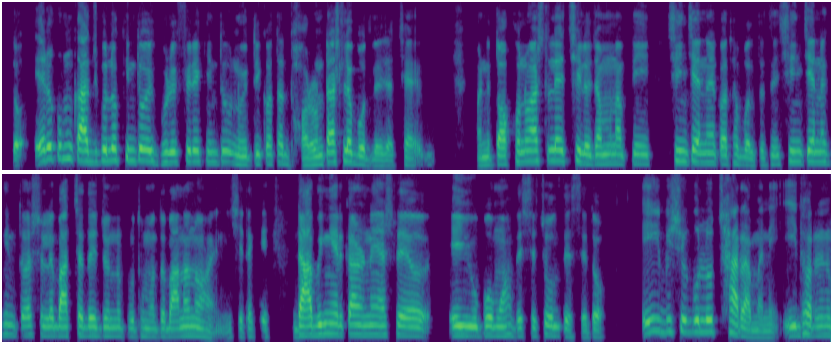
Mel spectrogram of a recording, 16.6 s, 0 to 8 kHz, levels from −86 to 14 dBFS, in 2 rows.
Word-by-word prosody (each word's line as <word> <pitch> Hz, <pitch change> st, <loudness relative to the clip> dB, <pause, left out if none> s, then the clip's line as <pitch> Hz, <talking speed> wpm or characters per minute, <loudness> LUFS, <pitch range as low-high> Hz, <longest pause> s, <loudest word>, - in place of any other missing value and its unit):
তো -, -, +5 dB, 0.2 s
এরকম 435 Hz, -, +3 dB
কাজগুলো 185 Hz, +2 st, +6 dB
কিন্তু 190 Hz, -1 st, -2 dB
ঐ -, -, +6 dB
ঘুরে 170 Hz, 0 st, +2 dB
ফিরে 180 Hz, 0 st, +2 dB
কিন্তু 170 Hz, +1 st, -4 dB
নৈতিকতার 150 Hz, +2 st, -3 dB
ধরনটা 125 Hz, +7 st, 0 dB
আসলে 175 Hz, +1 st, +3 dB
বদলে 115 Hz, -5 st, -1 dB
যাচ্ছে। -, -, -7 dB, 0.7 s
মানে 120 Hz, +2 st, -3 dB
তখনও 175 Hz, +6 st, +1 dB
আসলে 190 Hz, +1 st, 0 dB, 0.2 s
ছিল 180 Hz, -5 st, +2 dB
যেমন 150 Hz, +1 st, 0 dB
আপনি 155 Hz, -, -6 dB, 0.3 s
'Shin-chan' 180 Hz, -2 st, +1 dB
এর 160 Hz, -, -6 dB
কথা 145 Hz, +1 st, -3 dB
বলতেছেন। 120 Hz, +3 st, -5 dB
'Shin-chan' 175 Hz, 0 st, 0 dB
ও -, -, -4 dB
কিন্তু 160 Hz, -3 st, -7 dB
আসলে 150 Hz, -1 st, -3 dB
বাচ্চাদের 145 Hz, 0 st, +2 dB
জন্য 140 Hz, -1 st, -2 dB
প্রথমত 135 Hz, -1 st, -8 dB
বানানো 145 Hz, +3 st, +1 dB
হয়নি। -, -, -12 dB
সেটাকে -, -, -8 dB, 0.4 s
ডাবিং 155 Hz, +2 st, +6 dB
এর 160 Hz, -, -2 dB
কারণে 160 Hz, -1 st, +2 dB
আসলে 160 Hz, +1 st, -1 dB, 0.5 s
এই 155 Hz, -, +6 dB
উপমহাদেশে 145 Hz, -2 st, -2 dB
চলতেছে। 150 Hz, -2 st, -3 dB
তো -, -, +2 dB, 0.5 s
এই 220 Hz, -, 0 dB
বিষয়গুলো 205 Hz, 0 st, +2 dB
ছাড়া 145 Hz, -4 st, +3 dB
মানে 110 Hz, 0 st, -8 dB, 0.2 s
এই 300 Hz, -, +3 dB
ধরনের 155 Hz, -2 st, -1 dB
155 Hz, 170 wpm, -23 LUFS, 145-180 Hz, 0.7 s, কাজগুলো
